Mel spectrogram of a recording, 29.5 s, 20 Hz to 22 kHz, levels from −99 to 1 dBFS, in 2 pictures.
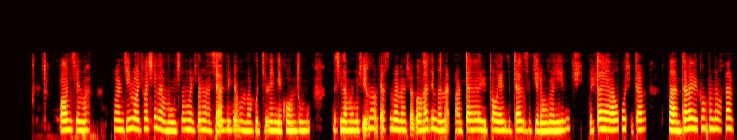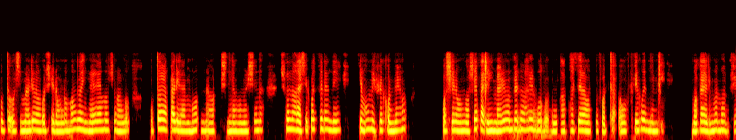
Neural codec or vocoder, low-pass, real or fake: codec, 16 kHz in and 24 kHz out, 0.6 kbps, FireRedTTS-2 codec; 5.4 kHz; fake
